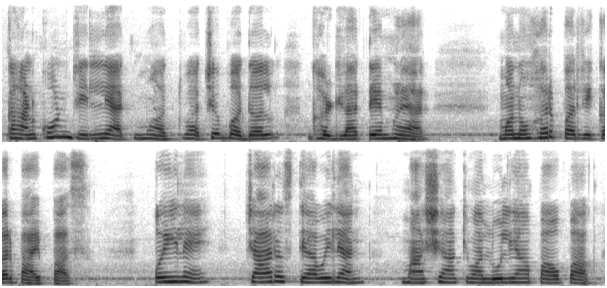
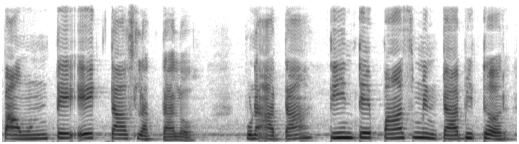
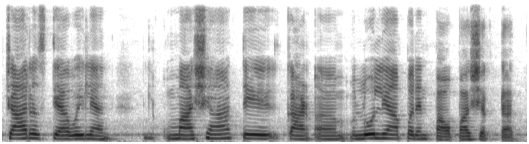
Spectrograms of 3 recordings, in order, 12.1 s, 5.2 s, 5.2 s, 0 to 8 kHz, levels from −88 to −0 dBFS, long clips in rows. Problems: background conversations at intervals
